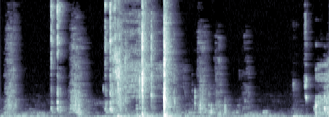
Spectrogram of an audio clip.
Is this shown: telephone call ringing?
no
